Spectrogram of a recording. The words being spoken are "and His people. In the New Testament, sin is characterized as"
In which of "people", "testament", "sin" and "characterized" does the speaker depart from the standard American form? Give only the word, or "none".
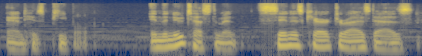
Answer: none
